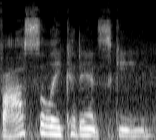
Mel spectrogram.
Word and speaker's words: Wassily Kandinsky: And you see here his name is spelled with a W, but I've been saying Wassily Kandinsky. That's because he's Russian, and that's how they would pronounce it in that country.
